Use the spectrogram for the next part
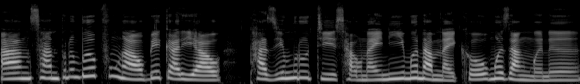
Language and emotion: Bodo, happy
